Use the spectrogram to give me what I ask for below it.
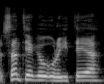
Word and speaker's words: Santiago Urrutia: Santiago Urrutia. I can speak Spanish. I don't know why I'm getting. That's exactly how I would pronounce it. Yeah, I don't know why I'm getting these. No, Santiago Urrutia.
